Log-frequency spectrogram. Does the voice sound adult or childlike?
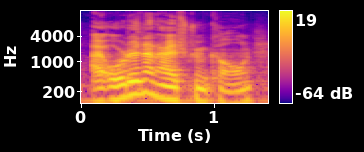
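adult. It is said in a plain adult voice. It is a plain statement of fact.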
